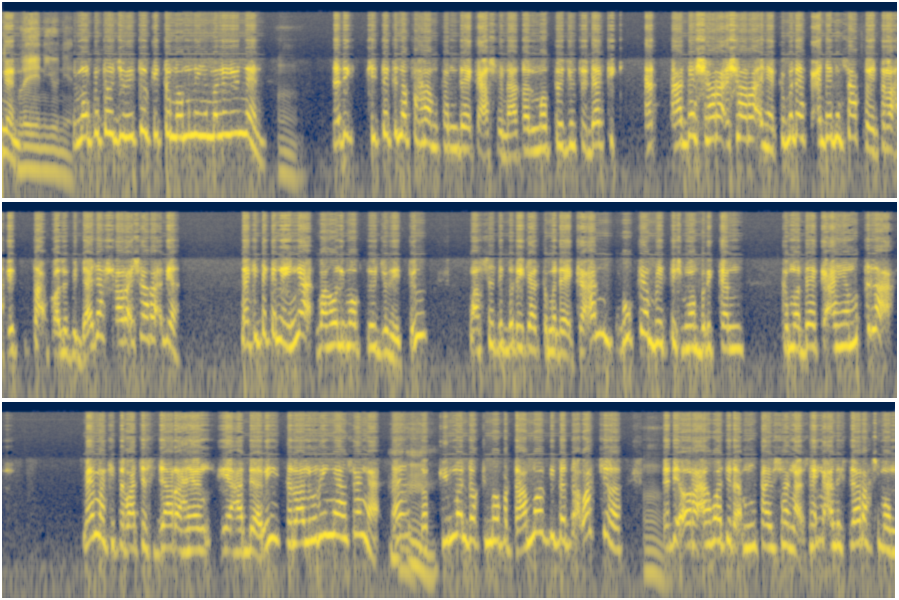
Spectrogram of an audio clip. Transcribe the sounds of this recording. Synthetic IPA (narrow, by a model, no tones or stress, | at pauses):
ənlimapət̪ud͡ʒʊhit̪ukit̪əməmənəhiməlajunən | d͡ʒadikit̪akənafaɦamkanmədakaʔansbənaat̪awlimapət̪ud͡ʒʊht̪udankiadaʃaɾaʔʃaɾaʔ̚ɲakəmədakaʔand͡ʒanəŋsapajaŋt̪əlahdit̪ət̪ap̚kaolehbəd͡ʒad͡ʒaʔʃaɾaʔʃaɾaʔ̚diə | dankit̪akənaiŋat̪̚baɦwalimapə̥t̪ud͡ʒʊɦit̪u | masʊhdibəɾikankəmədakaʔanbukanbɾit̪ɪsməmbəɾikan | kəmədakaʔanjaŋmət̪əla̰ʔ | memaŋkit̪̬abat͡ʃasəd͡ʒaɾaɦjaŋjaŋadaniht̪ərlaluɾiŋasaŋa̰t̪̚ədokiməndɔkimənp̬ərt̪amak̬it̪̬at̪a̰ʔbat͡ʃa | d͡ʒadioɾaŋawalt̪ida̰ʔməŋət̪awisaŋat̪̚sajaŋat̪olɪsəd͡ʒaɾahsəmuam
